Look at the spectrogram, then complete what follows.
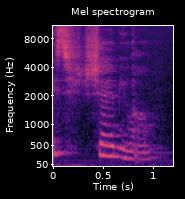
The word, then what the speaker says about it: Chamuel: I'm going to say Shamuel with a Chamuel.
